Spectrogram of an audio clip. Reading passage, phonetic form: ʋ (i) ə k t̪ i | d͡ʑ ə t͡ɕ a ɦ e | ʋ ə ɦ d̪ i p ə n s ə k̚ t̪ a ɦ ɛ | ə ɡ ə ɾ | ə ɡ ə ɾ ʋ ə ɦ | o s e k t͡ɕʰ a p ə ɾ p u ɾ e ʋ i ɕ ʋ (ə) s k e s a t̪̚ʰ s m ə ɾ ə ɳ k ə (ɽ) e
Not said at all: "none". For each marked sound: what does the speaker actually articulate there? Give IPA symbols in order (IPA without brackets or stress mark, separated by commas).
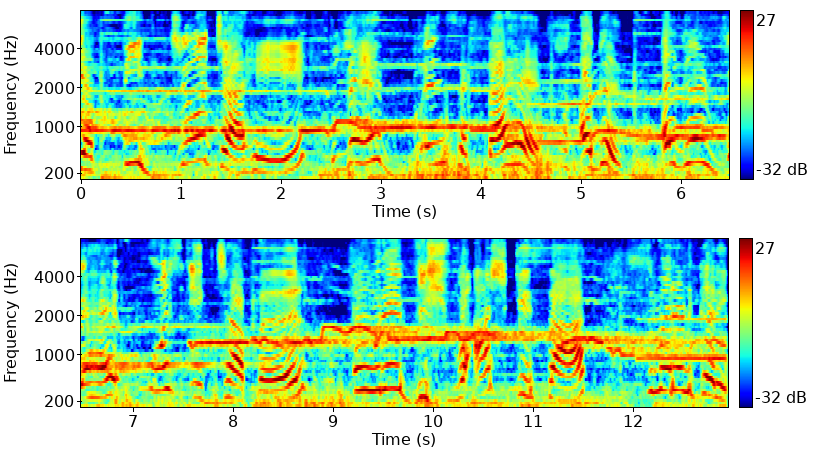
j, a, ɾ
